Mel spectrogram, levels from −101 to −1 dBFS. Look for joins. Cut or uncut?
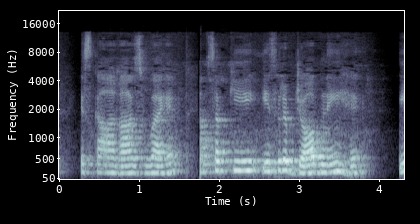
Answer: cut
